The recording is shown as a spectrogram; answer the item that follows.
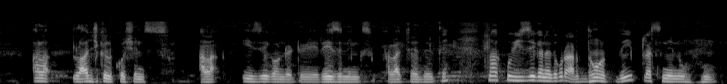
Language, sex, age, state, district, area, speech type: Telugu, male, 18-30, Andhra Pradesh, Nellore, rural, spontaneous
